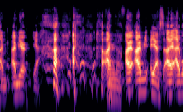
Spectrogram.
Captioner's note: chuckles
